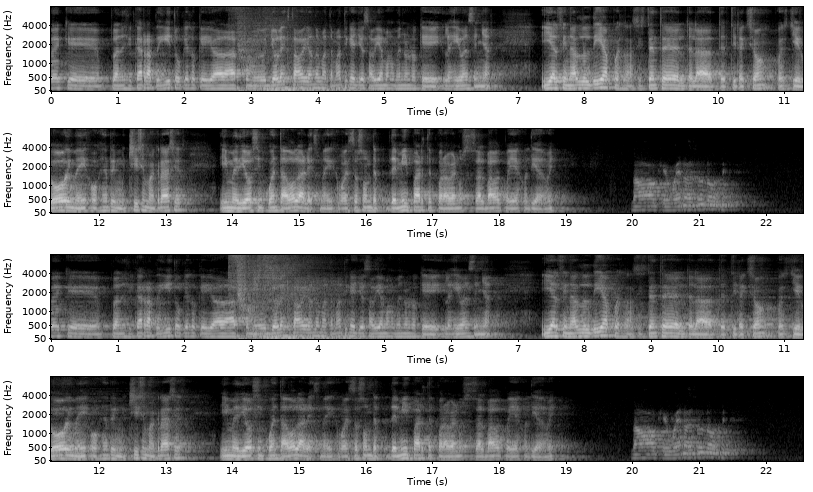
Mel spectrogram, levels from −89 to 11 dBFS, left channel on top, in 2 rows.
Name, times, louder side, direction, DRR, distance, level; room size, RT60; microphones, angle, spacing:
voice 1, 0.0-6.6 6.9-13.3 13.8-18.8, left 2 dB, 50° left, 9 dB, 1.1 m, -20 dB
sound 1, 2.7-7.0, right 1 dB, 45° right, 2.3 m, -33 dB
sound 2, 8.5-13.1, right 1 dB, 85° right, 4.3 m, -43 dB
voice 2, 20.0-21.4, equal, 5° left, 5 dB, 4.7 m, -34 dB
29.0 x 20.0 x 9.0 m, 1.0 s
head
